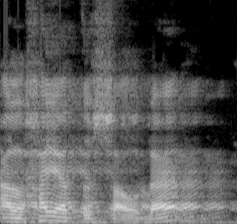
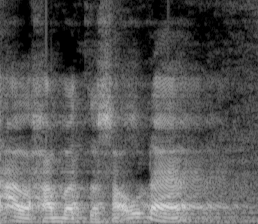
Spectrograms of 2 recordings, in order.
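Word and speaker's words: الحبة السوداء: Dia baca akhirnya al-hayatus sauda apa syifaun min kulli da'in. Padahal itu hadis bacanya al-habbatus sauda.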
